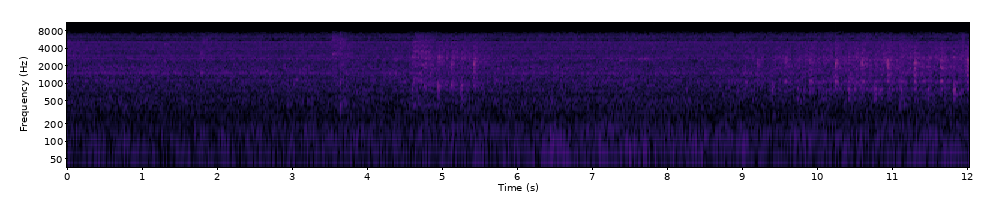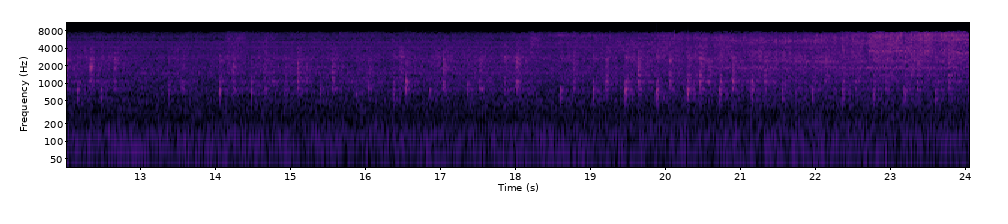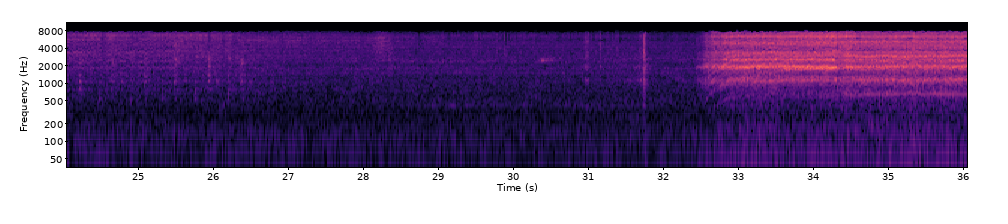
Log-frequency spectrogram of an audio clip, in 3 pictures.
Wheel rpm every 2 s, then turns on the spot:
0, 0, 0, 0, 0, 0, 0, 0, 0, 0, 0, 0, 0, 0, 0, 0, 90, 160.
none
